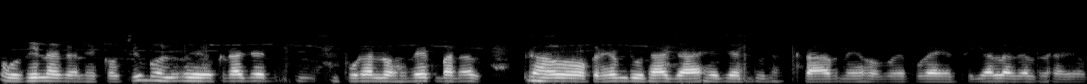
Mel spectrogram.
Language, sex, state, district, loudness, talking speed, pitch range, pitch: Magahi, male, Bihar, Lakhisarai, -15 LUFS, 105 wpm, 135-155 Hz, 145 Hz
